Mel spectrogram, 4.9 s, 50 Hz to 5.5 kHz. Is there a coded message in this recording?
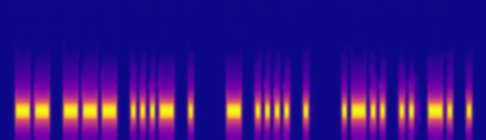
Yes: Morse code from 0.2 to 4.7 s, heard as a keyed tone, about 25 wpm, 600 Hz. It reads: MOVE THE LINE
